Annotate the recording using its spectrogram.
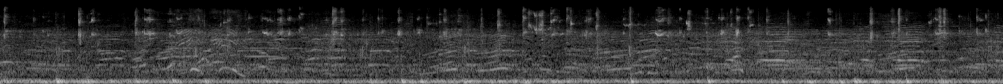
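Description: Basketball bouncing on a hardwood court, with sneakers squeaking in short chirps over the steady murmur of an arena crowd.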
